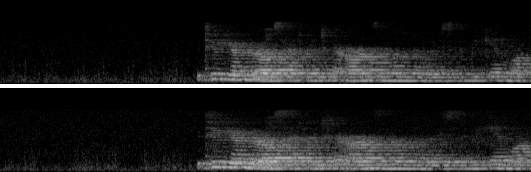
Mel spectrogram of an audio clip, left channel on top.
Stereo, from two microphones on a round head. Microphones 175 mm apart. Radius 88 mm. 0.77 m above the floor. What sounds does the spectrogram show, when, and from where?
2.0 s a woman speaking: 40° left (ahead or behind), 1.8 m; by 5.2 s 80° left, 3 m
